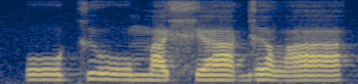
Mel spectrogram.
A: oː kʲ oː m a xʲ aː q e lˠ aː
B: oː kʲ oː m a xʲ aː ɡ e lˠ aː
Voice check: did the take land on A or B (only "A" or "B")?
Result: B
